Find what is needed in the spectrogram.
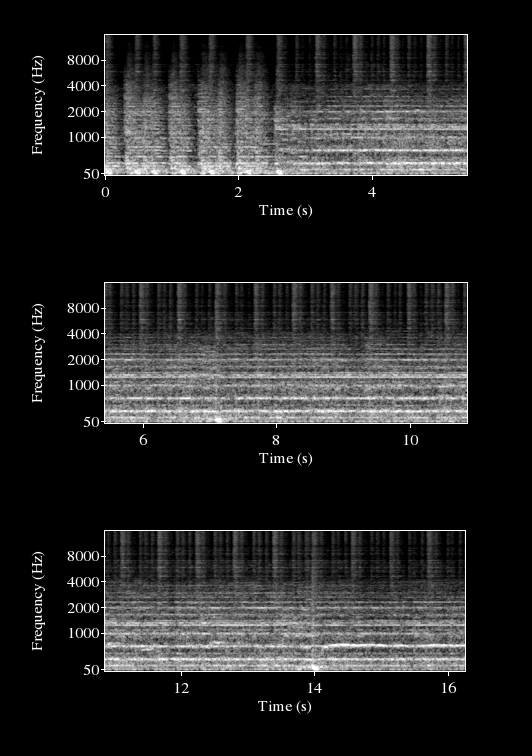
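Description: Live rock band playing electric guitar, bass, keyboard and drums. For the first couple of seconds the band hits hard, evenly spaced accents together, then it moves into held chords over a steady, fast cymbal pulse.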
